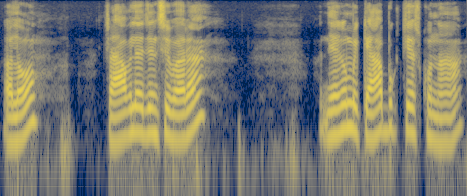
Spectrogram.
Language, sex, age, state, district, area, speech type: Telugu, male, 18-30, Andhra Pradesh, Vizianagaram, urban, spontaneous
